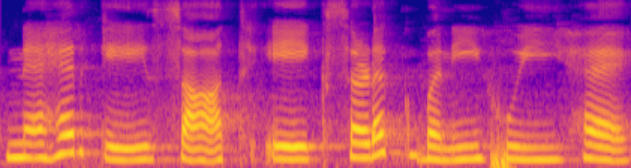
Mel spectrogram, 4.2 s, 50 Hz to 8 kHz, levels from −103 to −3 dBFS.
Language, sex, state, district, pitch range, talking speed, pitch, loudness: Hindi, male, Punjab, Fazilka, 215-250 Hz, 115 wpm, 225 Hz, -15 LUFS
